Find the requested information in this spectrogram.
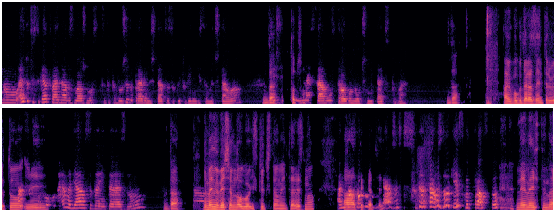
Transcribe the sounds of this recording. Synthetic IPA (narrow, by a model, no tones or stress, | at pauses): noɛt̪ot͡ʃɛsɛɡat̪ovaɛd̪navɐzmɔʒnost̪d̪ɐpɾod̪ɐlˠʒəd̪ɐpɾavʲinɛʃt̪at̪əzɐkʊit̪ovinəɡʲisəmnɐt͡ʃɛ̥t̪alˠə | d̪ait̪ɔt͡ʃnɛsamost̪ɾɔɡonɐut͡ʃnit̪ɛkst̪ovɛ | d̪a | amiblˠɐɡod̪ɐɾʲəzɐint̪ɛɾvʲjut̪oʔiblˠɐɡod̪ɐɾʲənɐd̪ʲjavɐmsɛd̪ɐɛint̪ɛɾɛsno | d̪a | nɐmɛnmibɛʃɛmnɔɡʊisklʲut͡ʃi̥t̪ɛlˠnoint̪ɛɾɛsno | ɐmit̪ɐat͡ʃɛkaʒəʃnamɐʃd̪okʲiiskot̪̚pɾɔst̪onɛnɐist̪inə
